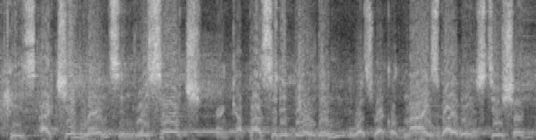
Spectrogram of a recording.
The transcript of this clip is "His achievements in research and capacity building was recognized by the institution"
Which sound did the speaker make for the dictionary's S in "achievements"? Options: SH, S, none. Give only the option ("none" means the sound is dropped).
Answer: S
